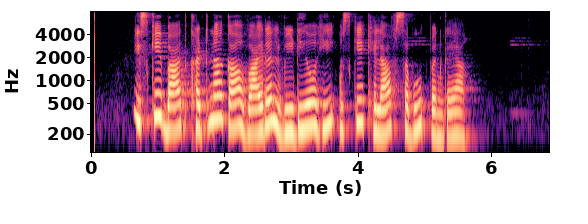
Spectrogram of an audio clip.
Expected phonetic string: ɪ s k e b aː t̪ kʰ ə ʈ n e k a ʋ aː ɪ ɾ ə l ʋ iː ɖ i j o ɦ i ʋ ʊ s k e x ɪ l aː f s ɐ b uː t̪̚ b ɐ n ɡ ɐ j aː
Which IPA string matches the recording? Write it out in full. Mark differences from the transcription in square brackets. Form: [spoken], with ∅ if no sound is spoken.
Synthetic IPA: ɪ s k e b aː [d̪] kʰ [ɐ] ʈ n [a] k a ʋ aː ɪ ɾ ə l ʋ iː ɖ i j o ɦ i [∅] ʊ s k e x ɪ l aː f s ɐ b uː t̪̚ b ɐ n ɡ ɐ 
